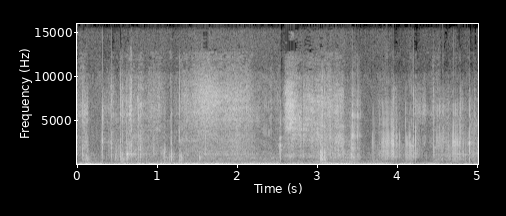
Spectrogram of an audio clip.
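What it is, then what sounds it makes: Glossy paper book pages. Fingertips stroke and rub the glossy coated pages of a softcover Christmas book and turn the pages. The result is a dense run of bright, crackly paper rustles and swishes over a steady low hum.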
